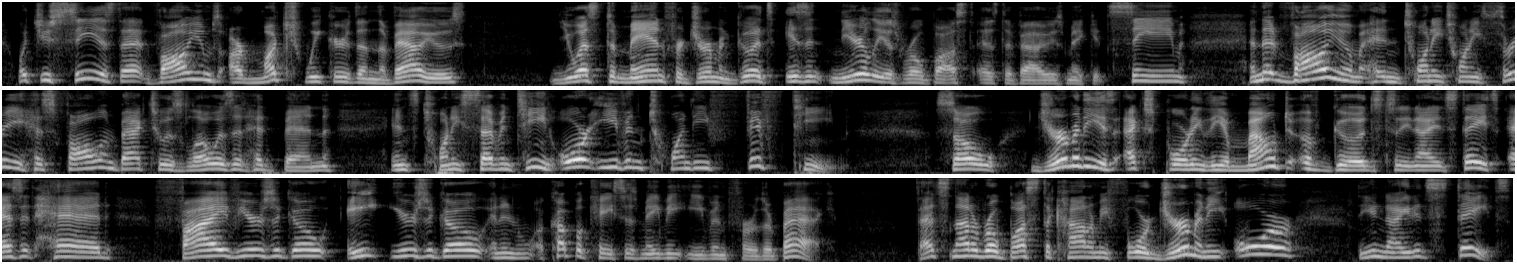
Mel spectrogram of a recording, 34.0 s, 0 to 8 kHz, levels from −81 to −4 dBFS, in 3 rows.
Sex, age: male, 40-59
